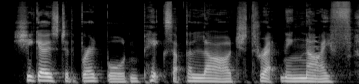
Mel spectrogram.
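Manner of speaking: usual speaking voice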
